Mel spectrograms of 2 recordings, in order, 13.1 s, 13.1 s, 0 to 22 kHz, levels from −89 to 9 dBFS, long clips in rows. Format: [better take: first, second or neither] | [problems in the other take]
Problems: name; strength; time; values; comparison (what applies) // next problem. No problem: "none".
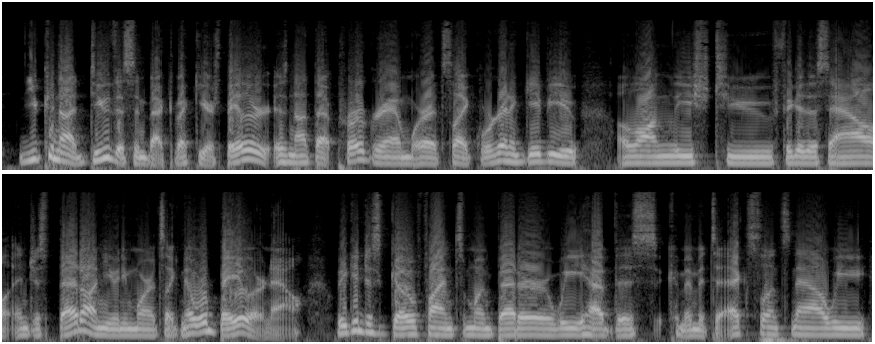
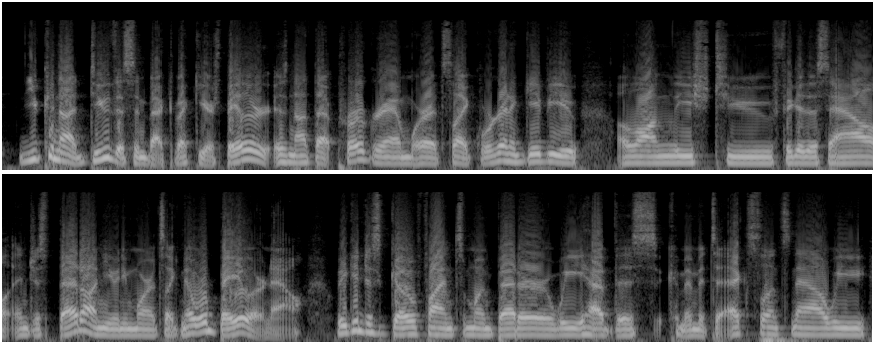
neither | distortion; slight; 8% of the sound clipped; the same in both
